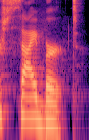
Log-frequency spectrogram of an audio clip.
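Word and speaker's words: Sybert: CUO kach girl cybert is is the bitch's name cybert yes like a Cy Borg kind of like cyber but with a say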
